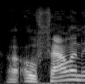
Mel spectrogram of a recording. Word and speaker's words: O'Fallon: And our first caller is Sandra, who joins us from O'Fallon, Illinois. Is that how it's pronounced? – Yes, it is.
